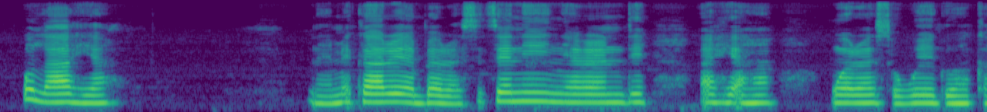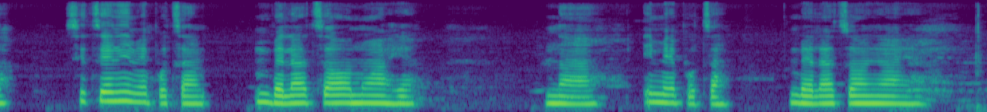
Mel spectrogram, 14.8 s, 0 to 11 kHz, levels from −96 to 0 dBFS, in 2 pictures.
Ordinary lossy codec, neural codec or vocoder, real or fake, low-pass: none; none; real; 9.9 kHz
